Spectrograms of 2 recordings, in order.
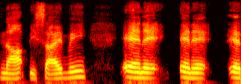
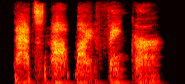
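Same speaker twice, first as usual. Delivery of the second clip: whispered, much quieter. Retelling poking him in the side and whispering toward his head: whispering. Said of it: "whisper into the area that his head was, whisper".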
